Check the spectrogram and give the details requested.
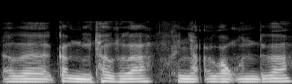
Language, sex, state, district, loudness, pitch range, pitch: Wancho, male, Arunachal Pradesh, Longding, -13 LUFS, 125-135 Hz, 130 Hz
